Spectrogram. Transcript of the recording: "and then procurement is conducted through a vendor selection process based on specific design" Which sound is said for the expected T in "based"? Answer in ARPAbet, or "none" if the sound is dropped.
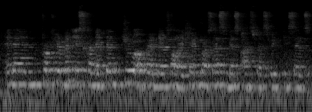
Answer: none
